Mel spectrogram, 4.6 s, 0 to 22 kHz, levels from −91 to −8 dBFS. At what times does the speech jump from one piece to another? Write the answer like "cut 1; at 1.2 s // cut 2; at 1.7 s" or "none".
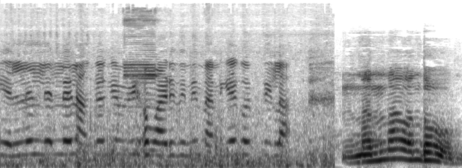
cut 1; at 3.3 s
